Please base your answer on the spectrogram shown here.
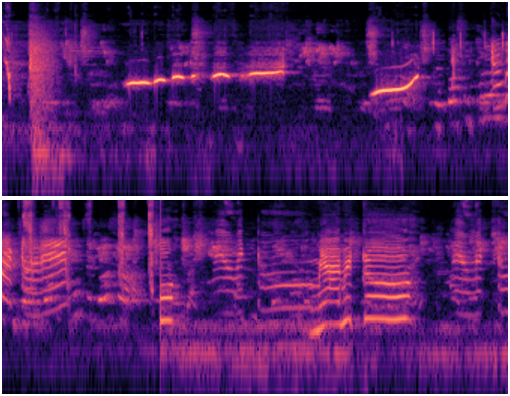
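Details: Talking parrot kept as a pet, mixing clear rising whistles with busy, speech-like babble of many short syllables in a small room, with a low hum underneath.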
